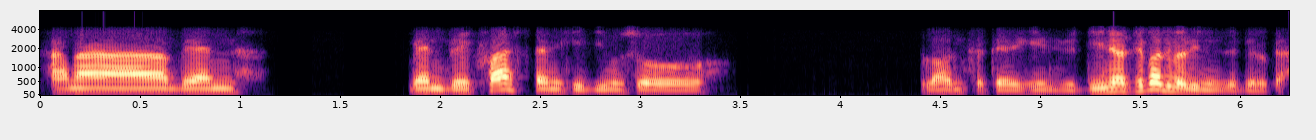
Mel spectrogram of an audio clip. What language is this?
Nepali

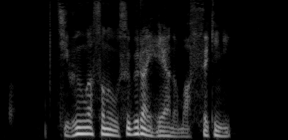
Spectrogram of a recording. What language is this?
Japanese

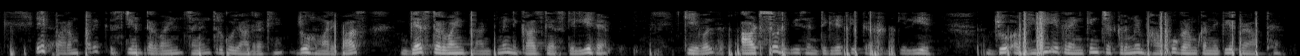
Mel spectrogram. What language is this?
Hindi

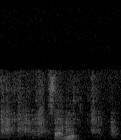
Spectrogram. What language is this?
Russian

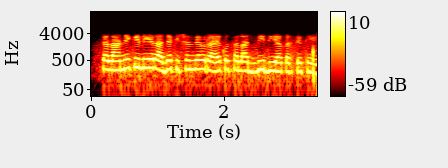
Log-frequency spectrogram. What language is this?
Hindi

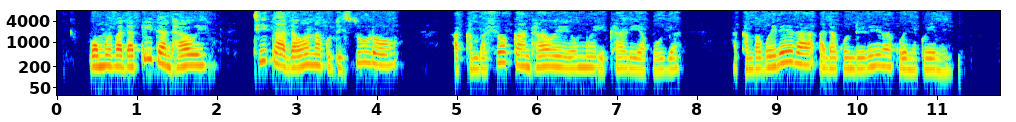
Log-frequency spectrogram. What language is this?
Nyungwe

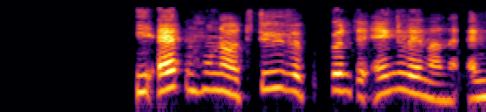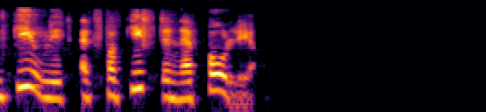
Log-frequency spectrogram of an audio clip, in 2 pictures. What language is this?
Danish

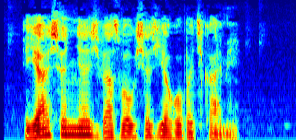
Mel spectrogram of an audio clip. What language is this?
Belarusian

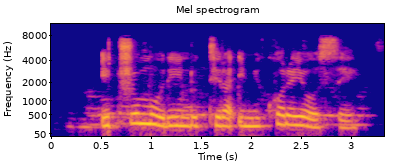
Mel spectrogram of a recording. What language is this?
Kinyarwanda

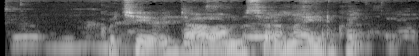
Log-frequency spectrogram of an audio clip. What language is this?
Kinyarwanda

